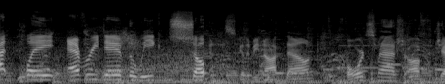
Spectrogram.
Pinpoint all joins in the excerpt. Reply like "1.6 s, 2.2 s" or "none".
2.0 s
